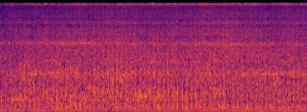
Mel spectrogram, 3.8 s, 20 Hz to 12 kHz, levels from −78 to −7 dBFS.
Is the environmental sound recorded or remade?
remade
